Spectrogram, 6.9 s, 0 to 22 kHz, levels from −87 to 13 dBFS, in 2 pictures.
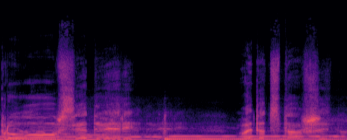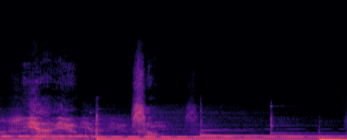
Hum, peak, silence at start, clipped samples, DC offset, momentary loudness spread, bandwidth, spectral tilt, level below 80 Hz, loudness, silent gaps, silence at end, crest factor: none; -10 dBFS; 0 s; under 0.1%; under 0.1%; 9 LU; 14.5 kHz; -5 dB/octave; -38 dBFS; -28 LUFS; none; 0 s; 18 dB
